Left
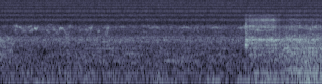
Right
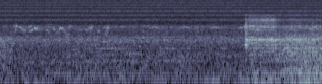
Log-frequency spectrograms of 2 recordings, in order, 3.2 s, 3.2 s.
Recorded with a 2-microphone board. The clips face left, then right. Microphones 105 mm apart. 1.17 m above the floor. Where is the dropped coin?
I don't hear a dropped coin.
